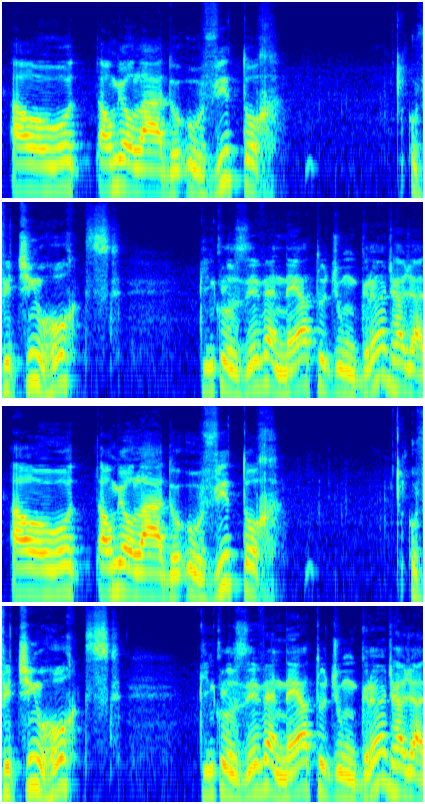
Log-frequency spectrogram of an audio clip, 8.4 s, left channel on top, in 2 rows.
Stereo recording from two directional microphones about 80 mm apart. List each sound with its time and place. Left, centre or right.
0.1 s speech: right
3.9 s speech: right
